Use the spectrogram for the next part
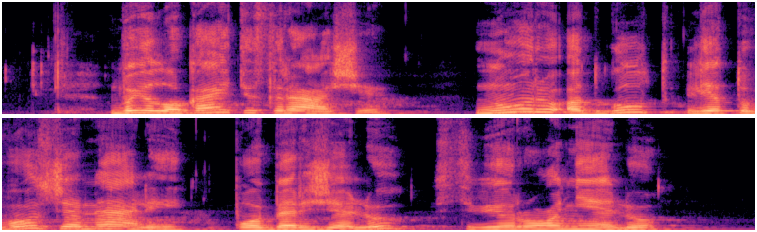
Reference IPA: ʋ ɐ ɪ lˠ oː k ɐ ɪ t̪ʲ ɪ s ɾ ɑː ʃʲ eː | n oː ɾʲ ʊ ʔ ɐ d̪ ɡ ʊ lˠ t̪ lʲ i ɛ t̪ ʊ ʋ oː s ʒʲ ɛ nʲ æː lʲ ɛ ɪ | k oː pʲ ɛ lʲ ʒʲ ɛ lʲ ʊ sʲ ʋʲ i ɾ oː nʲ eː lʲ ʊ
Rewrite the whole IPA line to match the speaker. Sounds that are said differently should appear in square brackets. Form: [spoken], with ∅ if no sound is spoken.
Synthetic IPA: ʋ ɐ ɪ lˠ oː k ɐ ɪ t̪ʲ ɪ s ɾ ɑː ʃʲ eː | n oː ɾʲ ʊ ʔ ɐ d̪ ɡ ʊ lˠ t̪ lʲ i ɛ t̪ ʊ ʋ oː s ʒʲ ɛ [mʲ] æː lʲ ɛ ɪ | [p] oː [bʲ] ɛ [ɾʲ] ʒʲ ɛ lʲ ʊ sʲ ʋʲ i ɾ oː nʲ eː lʲ ʊ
